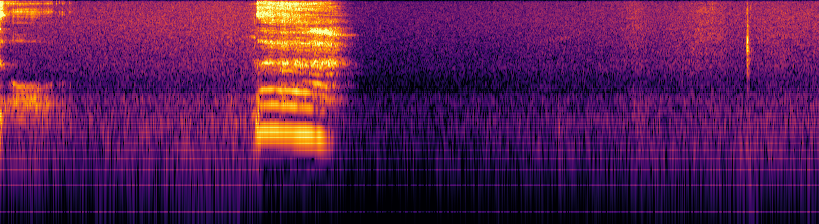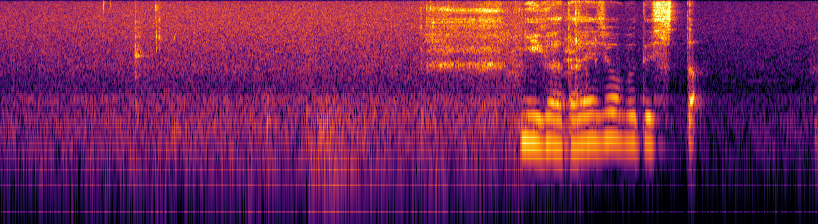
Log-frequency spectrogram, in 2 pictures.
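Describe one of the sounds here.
A young woman speaks briefly and casually close to a microphone.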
